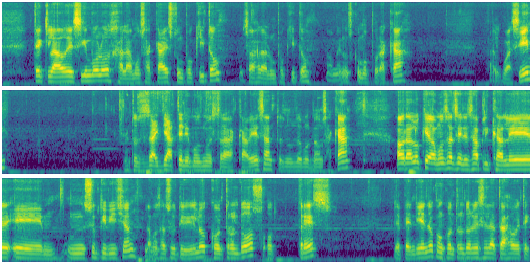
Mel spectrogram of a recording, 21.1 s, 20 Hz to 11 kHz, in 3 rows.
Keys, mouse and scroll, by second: 0.6 click, 1.7 click, 1.9-6.0 drag, 6.5 middle click, 7.5-8.8 middle drag, 9.4 KP_1, 10.2 Tab, 10.8 scroll down 1, 11.4 scroll up 1, 17.5 ctrl+2, 20.0 click.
